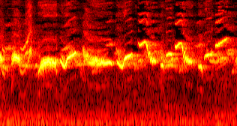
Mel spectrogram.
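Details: During morning voice training for a singing contest, a Chinese hwamei gives a continuous, loud stream of fluid whistled loops that rise and fall without pause.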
